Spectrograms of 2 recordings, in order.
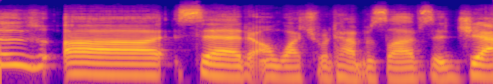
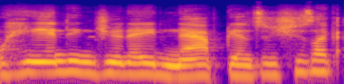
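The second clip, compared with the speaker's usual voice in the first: usual speaking voice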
